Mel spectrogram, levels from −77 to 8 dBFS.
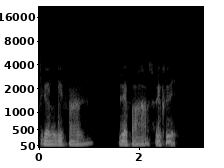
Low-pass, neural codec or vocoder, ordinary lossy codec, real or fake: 7.2 kHz; codec, 16 kHz, 2 kbps, FreqCodec, larger model; none; fake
